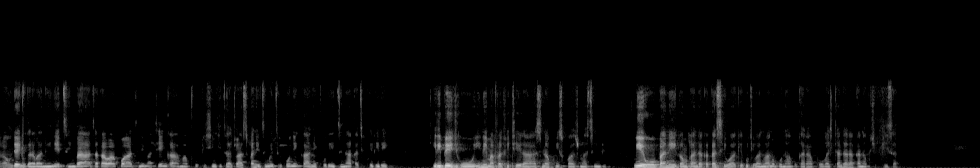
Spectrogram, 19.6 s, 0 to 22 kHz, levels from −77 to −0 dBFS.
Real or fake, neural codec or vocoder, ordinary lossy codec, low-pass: real; none; Opus, 24 kbps; 10.8 kHz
